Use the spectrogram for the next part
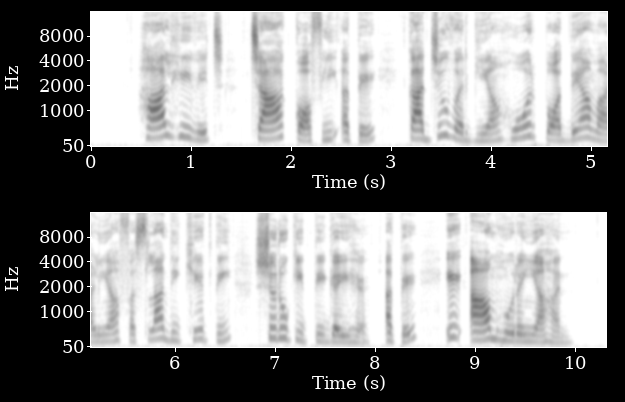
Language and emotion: Punjabi, neutral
